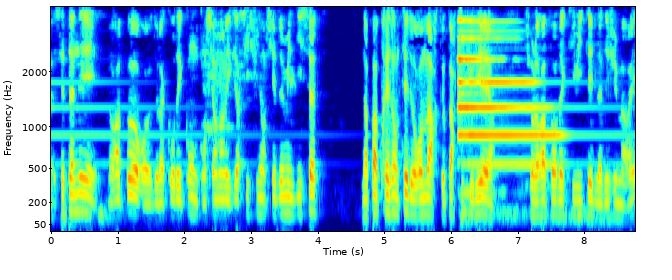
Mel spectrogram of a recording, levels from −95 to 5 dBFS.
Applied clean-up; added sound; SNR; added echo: classical method log-MMSE.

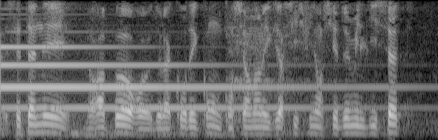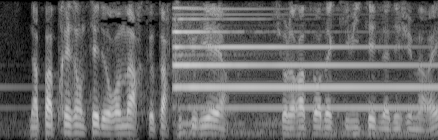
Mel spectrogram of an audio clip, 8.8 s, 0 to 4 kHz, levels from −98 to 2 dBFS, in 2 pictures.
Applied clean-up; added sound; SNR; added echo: none; Church bell / Percussion; -2 dB; none.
